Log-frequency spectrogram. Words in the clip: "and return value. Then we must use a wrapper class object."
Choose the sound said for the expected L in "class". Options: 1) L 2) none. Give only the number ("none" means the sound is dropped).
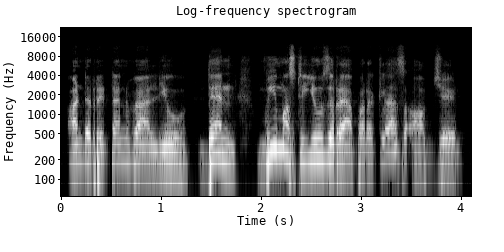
1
